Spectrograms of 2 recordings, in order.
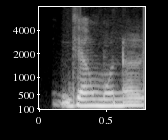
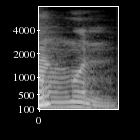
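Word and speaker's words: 창문: Jangmunel yolgo Ini dibacanya Wangiheo. Changmun ya, bukan Jangmun. Changmun. Oh, Changmunel Sangmunel Yolgo yolgo Hangiheo.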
